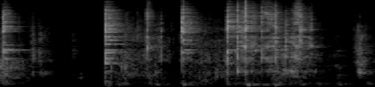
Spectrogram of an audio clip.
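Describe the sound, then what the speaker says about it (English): A potato masher stirs and mashes cooked cauliflower in a pot, making short, separate scraping clacks and soft wet squelches in uneven bursts, close and clear with no voice over them. "I prefer doing it this way with my masher. A little stir."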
